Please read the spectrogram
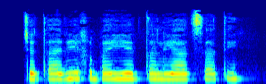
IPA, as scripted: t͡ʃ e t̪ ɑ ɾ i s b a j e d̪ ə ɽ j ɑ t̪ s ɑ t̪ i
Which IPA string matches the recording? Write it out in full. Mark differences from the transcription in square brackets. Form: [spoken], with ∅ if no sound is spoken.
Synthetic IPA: t͡ʃ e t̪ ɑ ɾ i [x] b a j e [t̪] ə [l] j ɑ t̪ s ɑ t̪ i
